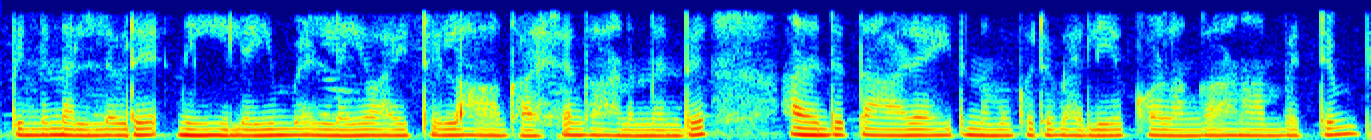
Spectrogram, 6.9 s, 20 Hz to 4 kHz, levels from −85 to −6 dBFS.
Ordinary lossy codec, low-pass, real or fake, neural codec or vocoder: none; 3.6 kHz; real; none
